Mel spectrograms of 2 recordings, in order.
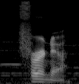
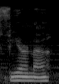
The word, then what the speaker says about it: Fierna: I may have mispronounced it. It is spelled Fierna. I was going to Fierna. start spelling it Inferna, like INF. It's Fierna. Yeah, Fierna. I apologize.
